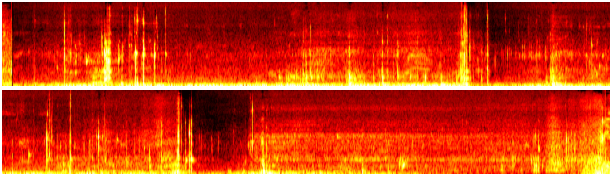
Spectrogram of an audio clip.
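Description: Sea water sloshing and splashing around an action camera moving between the surface and underwater, with irregular sharp knocks and bubbling. The sound changes abruptly about two-thirds of the way through and then turns quieter.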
